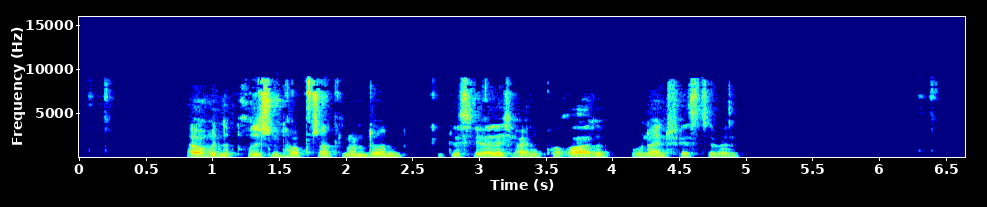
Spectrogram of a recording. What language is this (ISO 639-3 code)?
deu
